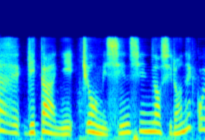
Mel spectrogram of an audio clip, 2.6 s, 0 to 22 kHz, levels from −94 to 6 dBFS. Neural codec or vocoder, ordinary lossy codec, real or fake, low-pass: codec, 16 kHz, about 1 kbps, DyCAST, with the encoder's durations; none; fake; 7.2 kHz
